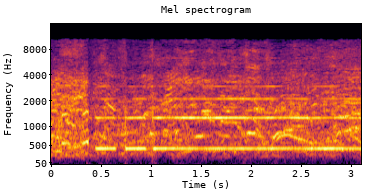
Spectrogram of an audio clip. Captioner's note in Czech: houká siréna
